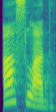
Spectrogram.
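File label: "аслад", Komi, female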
